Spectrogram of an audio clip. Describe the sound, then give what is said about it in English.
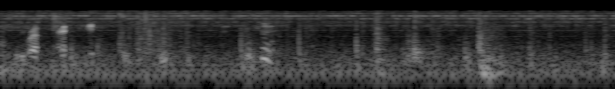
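An alarm rings steadily and continuously throughout, a high, sustained tone that never pauses, while muffled voices and scattered commotion rise and fall beneath it. “We heard the alarm.”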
